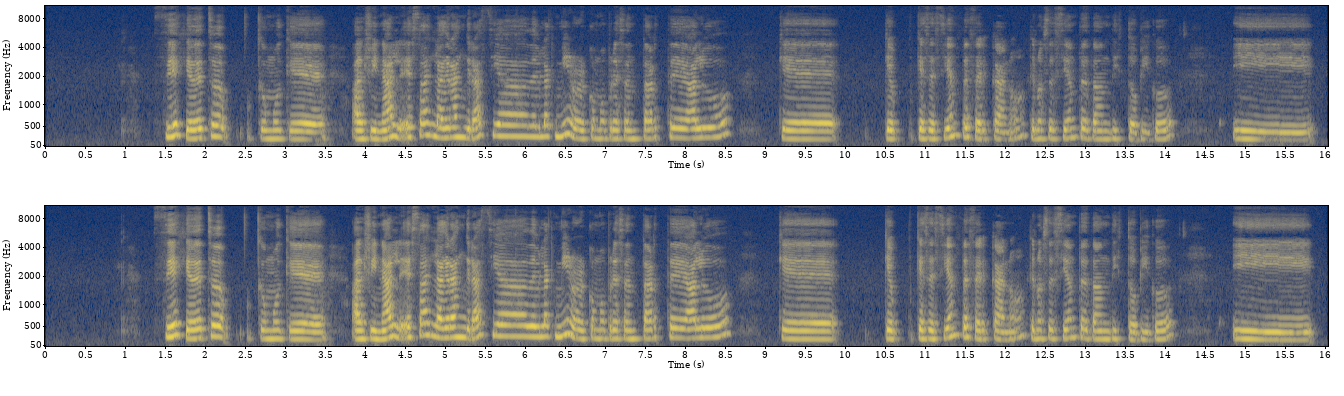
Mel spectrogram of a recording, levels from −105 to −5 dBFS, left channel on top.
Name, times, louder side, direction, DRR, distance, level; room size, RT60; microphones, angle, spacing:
voice 1, 1.5-2.3 2.7-3.5 3.8-8.5 9.2-9.9 10.5-10.6 10.9-14.1 14.8-15.8, right 1 dB, 55° right, 0.8 m, -23 dB
2.7 x 2.2 x 2.5 m
head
